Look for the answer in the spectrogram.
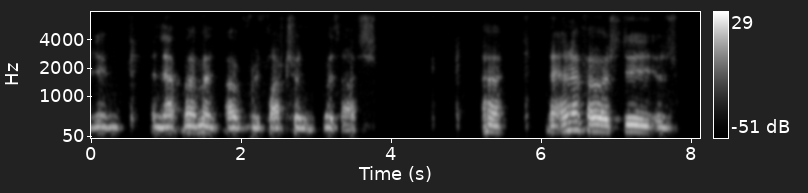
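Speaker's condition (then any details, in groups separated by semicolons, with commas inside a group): Head and neck cancer; left vagus nerve severed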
